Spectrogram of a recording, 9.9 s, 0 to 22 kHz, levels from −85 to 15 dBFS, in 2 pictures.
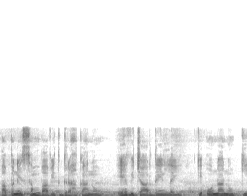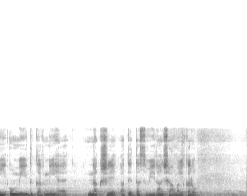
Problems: constant background noise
